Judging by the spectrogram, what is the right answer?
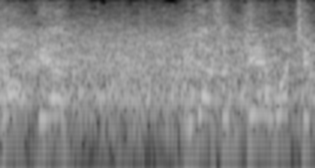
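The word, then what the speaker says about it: Offiah: They call him a fire because it rhymes with chariots. His real name is Offia.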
